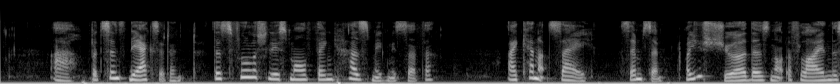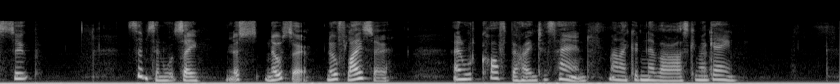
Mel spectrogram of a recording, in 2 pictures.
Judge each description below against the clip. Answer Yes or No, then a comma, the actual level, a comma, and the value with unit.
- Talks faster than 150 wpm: Yes, average, 175 wpm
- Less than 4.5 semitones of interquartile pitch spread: No, average, 5.2 semitones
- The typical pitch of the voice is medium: No, high, 210 Hz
